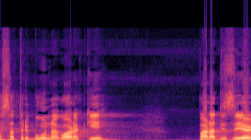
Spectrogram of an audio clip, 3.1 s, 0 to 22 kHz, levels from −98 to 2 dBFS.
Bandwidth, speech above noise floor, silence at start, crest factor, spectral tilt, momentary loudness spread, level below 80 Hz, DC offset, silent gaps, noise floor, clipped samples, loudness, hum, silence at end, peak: 17 kHz; 39 dB; 0 s; 18 dB; -4.5 dB/octave; 7 LU; -30 dBFS; under 0.1%; none; -55 dBFS; under 0.1%; -16 LUFS; none; 0 s; 0 dBFS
